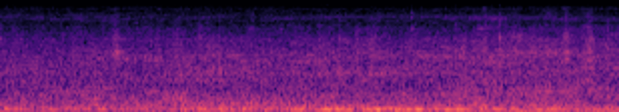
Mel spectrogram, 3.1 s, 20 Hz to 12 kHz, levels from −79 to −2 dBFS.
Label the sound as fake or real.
real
